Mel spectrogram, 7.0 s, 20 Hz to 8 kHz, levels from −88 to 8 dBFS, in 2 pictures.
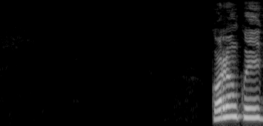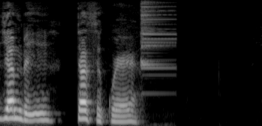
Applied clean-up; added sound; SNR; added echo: none; Gong; 14 dB; none.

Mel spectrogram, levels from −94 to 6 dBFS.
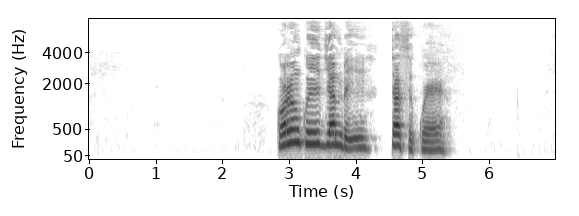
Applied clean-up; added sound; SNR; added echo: none; none; none; none.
